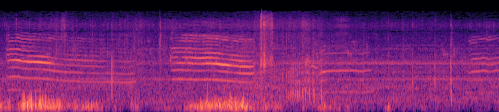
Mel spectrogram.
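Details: Cats kept inside a fence give drawn-out, harmonic meows, one after another, each about a second long, with a human voice murmuring low underneath and a few sharp clicks.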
